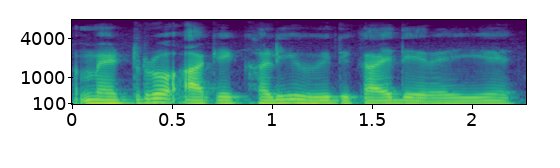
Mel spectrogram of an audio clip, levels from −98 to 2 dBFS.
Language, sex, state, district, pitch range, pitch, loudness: Hindi, male, Uttar Pradesh, Lucknow, 105-115 Hz, 110 Hz, -18 LUFS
